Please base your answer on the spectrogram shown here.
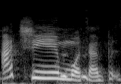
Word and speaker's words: Achimota: So it's Achimota. So perhaps your old school should take it up and insist that we actually pronounce the name of the town the way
